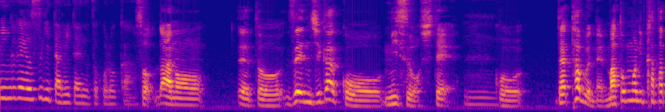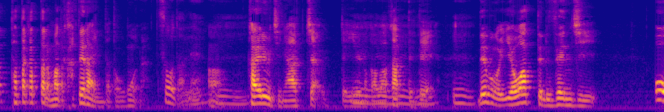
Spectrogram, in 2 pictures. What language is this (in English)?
Japanese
